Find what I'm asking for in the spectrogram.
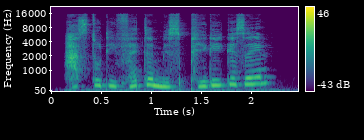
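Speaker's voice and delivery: high little whisper under the breath. Narrating a story, Kira speaks to her mother: whispered. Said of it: "Kira flüsterte zu ihrer Mutter".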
